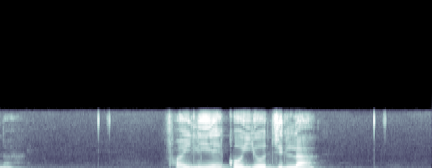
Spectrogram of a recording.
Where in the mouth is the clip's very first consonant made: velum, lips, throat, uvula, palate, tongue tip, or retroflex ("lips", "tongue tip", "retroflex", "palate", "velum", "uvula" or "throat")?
tongue tip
